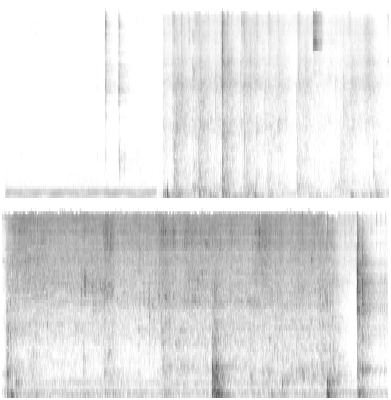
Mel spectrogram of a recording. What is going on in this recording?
I turn on the lights and walk towards the sink and turn on the tap water and cleans the spatula and places it down.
